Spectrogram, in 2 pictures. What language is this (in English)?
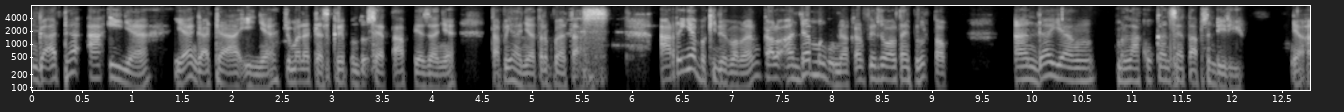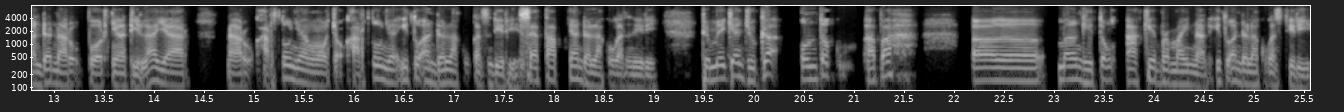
Indonesian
